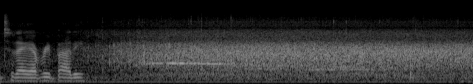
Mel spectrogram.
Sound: audience applauds

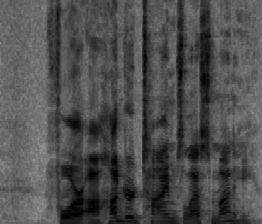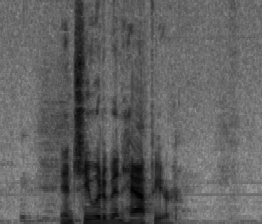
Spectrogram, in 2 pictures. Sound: laughs

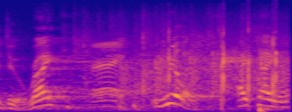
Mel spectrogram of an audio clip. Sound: applause

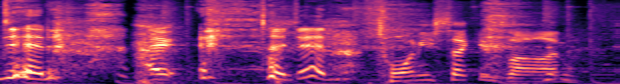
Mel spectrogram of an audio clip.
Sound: chuckles

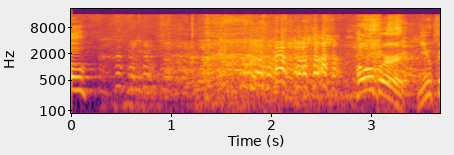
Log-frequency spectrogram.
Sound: laughter

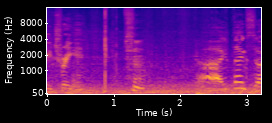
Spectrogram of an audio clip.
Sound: grunt

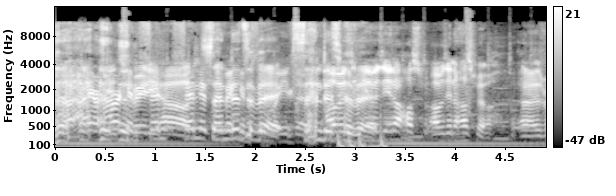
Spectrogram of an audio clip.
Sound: team laughing and mumbling

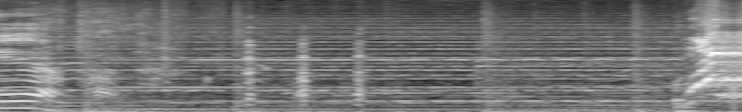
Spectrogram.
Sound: laughing

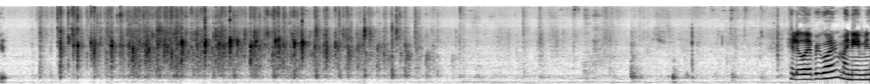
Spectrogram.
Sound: applause

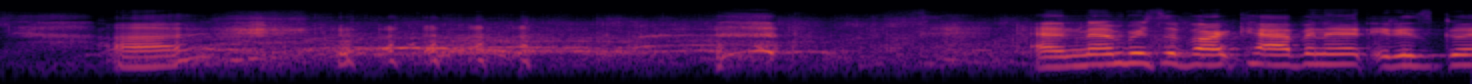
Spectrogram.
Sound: applause

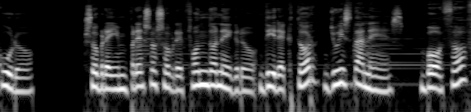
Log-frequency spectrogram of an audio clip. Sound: bells

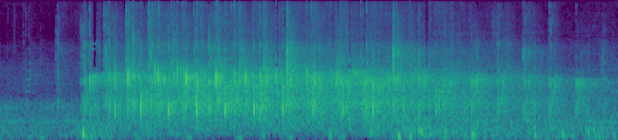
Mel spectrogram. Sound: applause

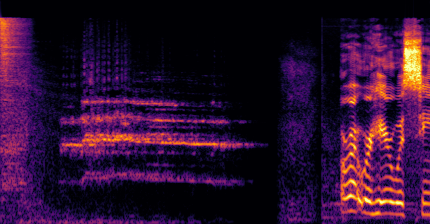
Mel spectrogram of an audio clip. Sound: rooster crowing

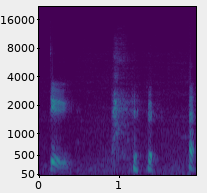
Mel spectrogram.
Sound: laugh

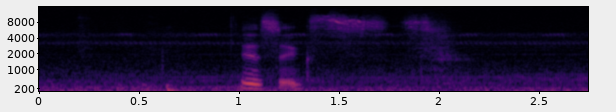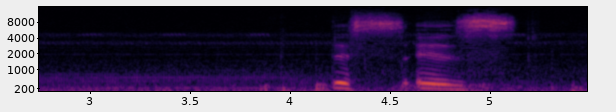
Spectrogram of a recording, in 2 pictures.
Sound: motorbike droning

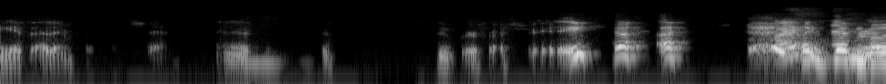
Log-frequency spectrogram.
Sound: laughs

